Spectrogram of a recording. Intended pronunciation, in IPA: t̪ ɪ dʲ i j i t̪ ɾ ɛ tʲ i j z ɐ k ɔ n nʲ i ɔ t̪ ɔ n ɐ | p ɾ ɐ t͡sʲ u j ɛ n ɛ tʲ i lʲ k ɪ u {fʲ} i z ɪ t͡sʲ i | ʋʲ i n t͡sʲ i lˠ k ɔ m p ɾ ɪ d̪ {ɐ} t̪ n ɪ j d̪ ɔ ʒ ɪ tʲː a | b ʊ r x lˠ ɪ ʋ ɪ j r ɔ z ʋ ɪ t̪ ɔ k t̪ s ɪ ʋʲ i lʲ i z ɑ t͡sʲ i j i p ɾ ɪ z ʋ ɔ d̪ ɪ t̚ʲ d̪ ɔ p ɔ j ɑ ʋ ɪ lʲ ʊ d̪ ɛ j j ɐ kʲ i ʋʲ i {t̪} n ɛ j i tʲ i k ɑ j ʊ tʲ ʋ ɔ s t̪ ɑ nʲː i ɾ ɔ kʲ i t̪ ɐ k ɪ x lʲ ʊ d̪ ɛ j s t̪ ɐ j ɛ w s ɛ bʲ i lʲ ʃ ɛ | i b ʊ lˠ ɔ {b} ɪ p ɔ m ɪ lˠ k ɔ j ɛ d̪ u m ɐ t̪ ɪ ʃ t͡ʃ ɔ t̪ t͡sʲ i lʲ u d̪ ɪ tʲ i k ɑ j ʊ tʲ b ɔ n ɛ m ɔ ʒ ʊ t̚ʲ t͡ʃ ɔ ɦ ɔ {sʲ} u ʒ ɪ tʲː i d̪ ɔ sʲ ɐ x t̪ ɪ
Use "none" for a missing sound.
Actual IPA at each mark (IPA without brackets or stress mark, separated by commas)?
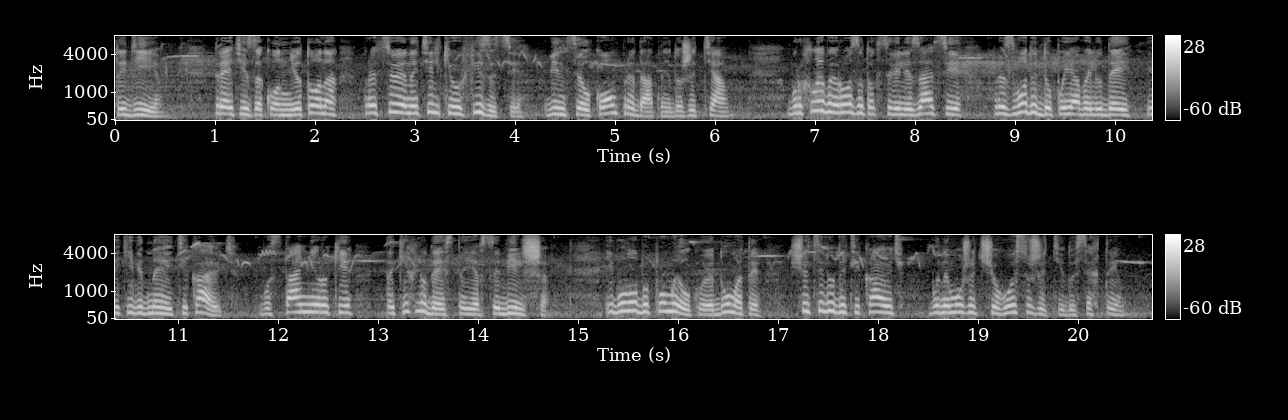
fʲ, ɑ, d̪, b, sʲ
